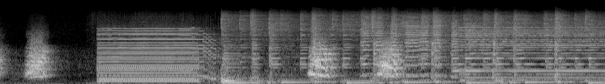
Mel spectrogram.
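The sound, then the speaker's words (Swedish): A dog gives one short bark, and then instrumental music starts and carries on steadily with no voices. “Till det säger jag bara hej hej och vår hund.”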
